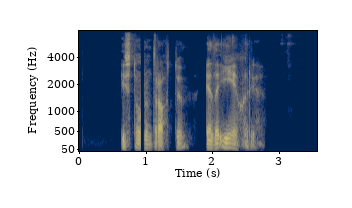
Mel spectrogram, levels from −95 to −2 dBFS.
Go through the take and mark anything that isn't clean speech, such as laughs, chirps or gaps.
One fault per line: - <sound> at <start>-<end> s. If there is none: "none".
- dropout at 0.9-1.0 s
